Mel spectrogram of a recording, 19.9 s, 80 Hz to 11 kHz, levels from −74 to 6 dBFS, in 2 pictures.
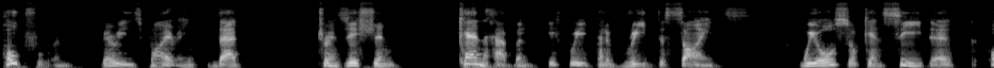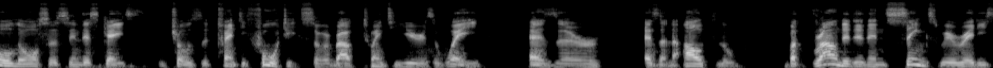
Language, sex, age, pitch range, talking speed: English, male, 50-69, 85-125 Hz, 135 wpm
